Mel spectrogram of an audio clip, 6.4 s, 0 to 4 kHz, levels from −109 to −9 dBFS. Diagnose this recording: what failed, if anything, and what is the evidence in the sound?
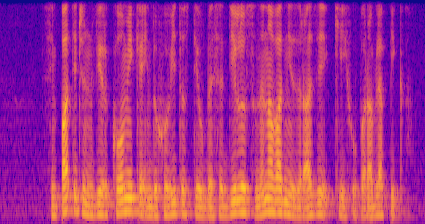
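Nothing in this speech recording points to a failure at any stage. The sound stops at about 4 kHz, which fits a narrowband call codec such as G.711 mu-law at 64 kbps doing its normal job.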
